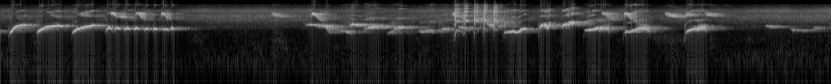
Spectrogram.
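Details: Greater green leafbird in full gacor song: rapid, loud runs of sweet whistled downslurs, a brief crackling burst, then a long varied sequence of fast twittering phrases.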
